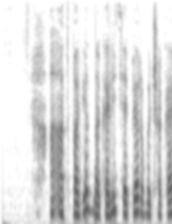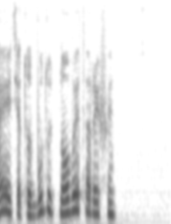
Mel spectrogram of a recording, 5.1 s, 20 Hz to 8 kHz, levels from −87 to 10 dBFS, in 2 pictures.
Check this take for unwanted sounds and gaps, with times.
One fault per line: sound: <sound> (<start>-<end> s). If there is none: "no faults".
no faults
